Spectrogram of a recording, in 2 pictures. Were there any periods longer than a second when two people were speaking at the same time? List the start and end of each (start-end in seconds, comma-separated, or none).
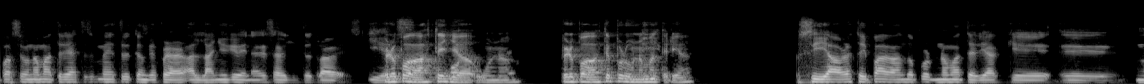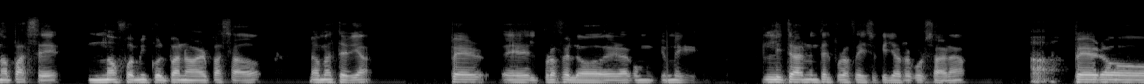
none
